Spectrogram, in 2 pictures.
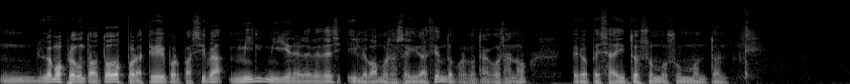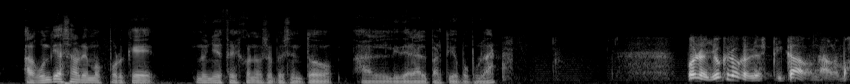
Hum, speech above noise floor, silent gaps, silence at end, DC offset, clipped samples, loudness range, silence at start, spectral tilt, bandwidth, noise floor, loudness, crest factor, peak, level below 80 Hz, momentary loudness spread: none; 37 dB; none; 0 s; under 0.1%; under 0.1%; 7 LU; 0 s; -7 dB/octave; 14 kHz; -65 dBFS; -29 LUFS; 24 dB; -6 dBFS; -44 dBFS; 14 LU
